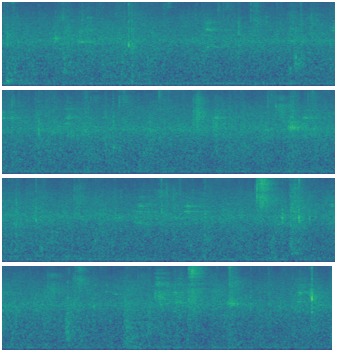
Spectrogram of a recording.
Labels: Is the sound coming from an ocean?
no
